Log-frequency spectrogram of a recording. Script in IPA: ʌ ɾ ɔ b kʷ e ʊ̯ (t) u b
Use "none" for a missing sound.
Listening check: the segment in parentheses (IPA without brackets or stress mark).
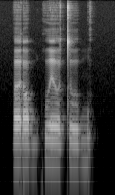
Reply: t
